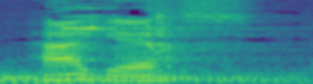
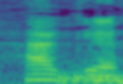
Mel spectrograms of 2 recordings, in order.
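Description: First: The word ends with a plain s sound. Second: The word ends with a lisped th sound.

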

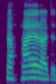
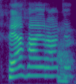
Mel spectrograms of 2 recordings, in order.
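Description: First: The stress is on the second syllable. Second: The stress falls on another syllable. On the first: The speaker calls it right. "Also du musst auf I Akzent I. Und ja, diese Betonung machen" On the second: The speaker calls it wrong. "Also nicht verheiratet"

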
